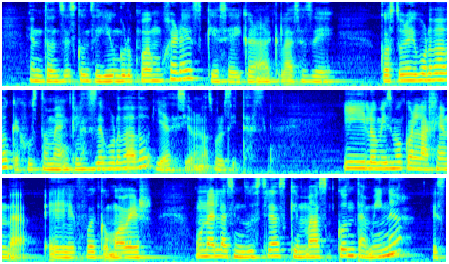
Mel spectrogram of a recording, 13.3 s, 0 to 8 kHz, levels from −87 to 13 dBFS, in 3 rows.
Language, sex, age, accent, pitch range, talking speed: Spanish, female, 10-29, Mexican, 180-220 Hz, 205 wpm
